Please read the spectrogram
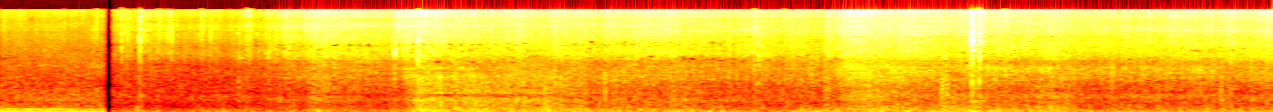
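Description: Sauce-basted rosemary pork ribs sizzling on a grill grate over an open fire, a steady sizzle. A low rumble in the first second cuts off suddenly, and a single sharp click comes about three-quarters of the way through.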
